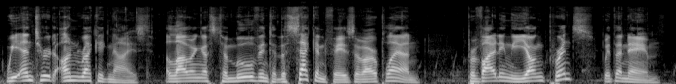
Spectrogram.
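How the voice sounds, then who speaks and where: A man's voice: a little high, lively intonation, normal speed. A man playing a theatrical bard, narrating a folk-tale quest in a declamatory storytelling way. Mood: measured storytelling. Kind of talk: scripted narration and rhymed declamation. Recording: music loud behind the voice.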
